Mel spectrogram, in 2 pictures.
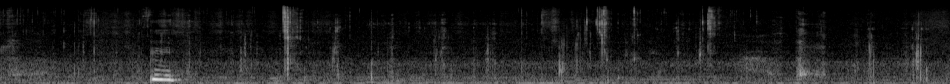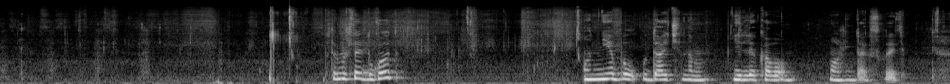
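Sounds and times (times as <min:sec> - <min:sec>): person chewing: 0:00.0 - 0:15.4.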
